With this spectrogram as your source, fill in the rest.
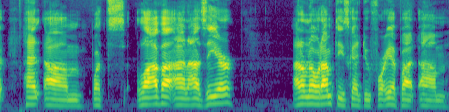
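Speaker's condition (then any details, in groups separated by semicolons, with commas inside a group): No condition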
